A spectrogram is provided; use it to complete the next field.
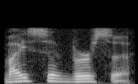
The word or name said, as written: vice versa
